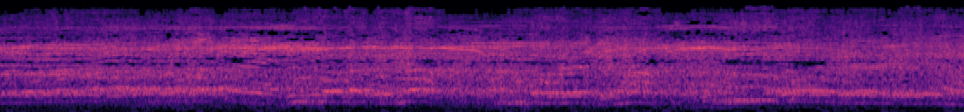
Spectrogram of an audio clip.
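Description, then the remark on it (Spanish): A huge stadium crowd at San Mamés chants in unison about coach Ziganda, a dense roar of thousands of voices rising and falling in a steady rhythm, loud and unbroken for several seconds. “En cambio de Ziganda, mire lo que grita San Mamés.”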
